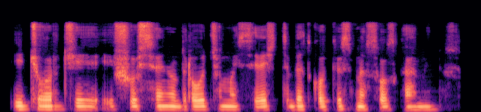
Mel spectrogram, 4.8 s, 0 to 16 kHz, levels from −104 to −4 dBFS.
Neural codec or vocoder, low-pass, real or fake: none; 7.2 kHz; real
